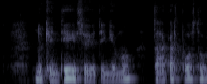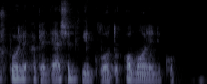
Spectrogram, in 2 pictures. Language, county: Lithuanian, Tauragė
